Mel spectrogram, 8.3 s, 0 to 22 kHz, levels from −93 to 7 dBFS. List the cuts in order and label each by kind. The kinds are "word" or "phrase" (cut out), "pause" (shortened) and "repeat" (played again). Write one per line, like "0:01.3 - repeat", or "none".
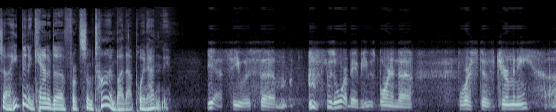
0:01.2 - word
0:06.9 - word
